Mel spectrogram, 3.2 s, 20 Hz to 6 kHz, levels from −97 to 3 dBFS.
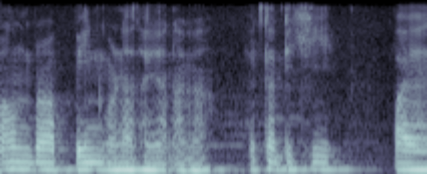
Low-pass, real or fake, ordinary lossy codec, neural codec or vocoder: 5.4 kHz; real; none; none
